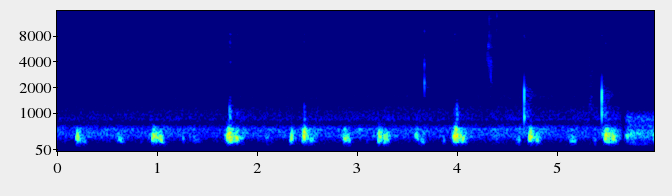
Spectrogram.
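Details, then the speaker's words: Adult's own heartbeat recorded with a Doppler monitor for ASMR at 1:13 a.m. Steady whooshing pulses over faint static, consistently 80 beats per minute; a regular, normal heart rate. "i really hope that the static is not too distracting but my heartbeat is definitely pretty consistent 80 beats per minute thank you"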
